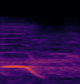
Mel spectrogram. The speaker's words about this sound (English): I hear you make a little noise on this. Try go give us a little bit of a hoot one time. Just a little bit of woo!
